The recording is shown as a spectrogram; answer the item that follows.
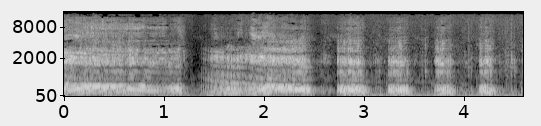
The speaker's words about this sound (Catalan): És amb l'escenari de fons, aquest que representa els brams, els sons que emeten els mascles, doncs és una combinació molt atractiva i fa que sigui un espectacle natural únic.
